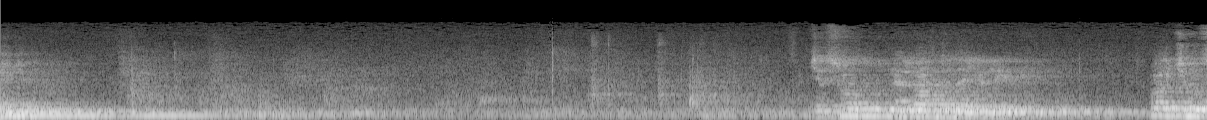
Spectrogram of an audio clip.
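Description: A congregation of men and women sings together in a large echoing hall.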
